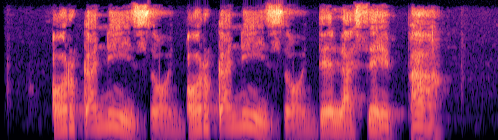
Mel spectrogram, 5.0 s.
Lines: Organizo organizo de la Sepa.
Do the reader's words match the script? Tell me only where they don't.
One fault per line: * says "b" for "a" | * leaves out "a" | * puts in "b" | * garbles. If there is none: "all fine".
all fine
